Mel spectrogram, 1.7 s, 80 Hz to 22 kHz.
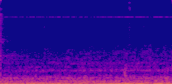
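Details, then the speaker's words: Tesla Model 3 on a test drive over rough road after fixing a tapping rattle at the windshield-side front dash speaker: only low, even road rumble, no tapping or clicking; the dash is now quiet. No dash rattle. "You can see I have no more sound. No more clickety sound or tapping sound on my speaker."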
